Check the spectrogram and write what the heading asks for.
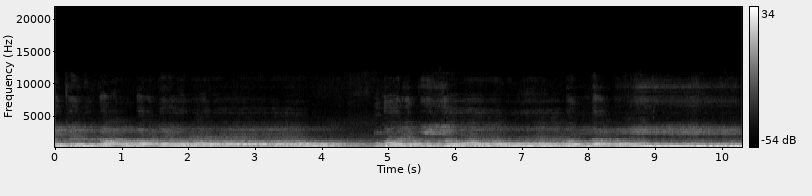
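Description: A man chanting Sikh scripture (gurbani) into a microphone in a long-drawn, melodic voice. He sings two phrases of held notes with a short break about halfway through.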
